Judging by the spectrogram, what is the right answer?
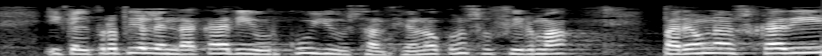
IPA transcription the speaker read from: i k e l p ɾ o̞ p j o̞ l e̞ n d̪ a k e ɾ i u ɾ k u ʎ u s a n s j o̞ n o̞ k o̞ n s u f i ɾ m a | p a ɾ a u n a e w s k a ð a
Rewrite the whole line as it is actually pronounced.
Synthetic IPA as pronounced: i k e l p ɾ o̞ p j o̞ l e̞ n d̪ a k a ɾ i u ɾ k u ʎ u s a n θ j o̞ n o̞ k o̞ n s u f i ɾ m a | p a ɾ a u n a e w s k a ð i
